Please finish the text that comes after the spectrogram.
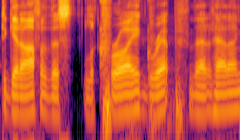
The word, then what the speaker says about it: LaCroix: opposite direction right now i love lacroix actually lecrae or lacroix look for both okay it's a french pronunciation i think it's important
